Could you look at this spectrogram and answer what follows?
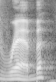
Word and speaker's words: Reb: Yes, his name is Reb, not Rob.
